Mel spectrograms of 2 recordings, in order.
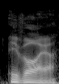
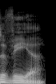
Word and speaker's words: Evija: proud of will you pronounce it for me avaya avaya yeah i thought it was a via okay i'm off you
